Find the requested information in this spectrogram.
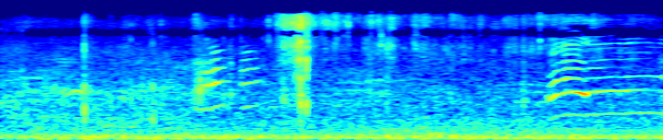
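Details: A female house cat gives a short, quiet, upward-bending meow, then a clearer, drawn-out meow that rises and levels off near the end. A steady low rumble runs underneath throughout.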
